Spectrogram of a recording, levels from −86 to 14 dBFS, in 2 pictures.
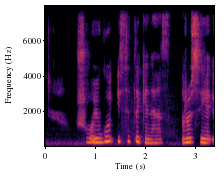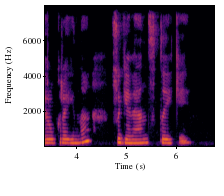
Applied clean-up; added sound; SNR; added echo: none; none; none; none.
